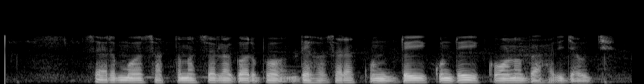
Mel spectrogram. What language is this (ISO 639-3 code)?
ori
